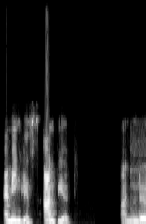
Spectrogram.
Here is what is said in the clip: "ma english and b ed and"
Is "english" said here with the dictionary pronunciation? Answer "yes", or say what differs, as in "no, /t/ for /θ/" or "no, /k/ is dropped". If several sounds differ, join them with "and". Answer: no, /s/ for /ʃ/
